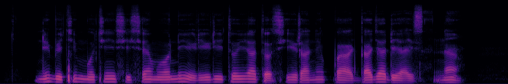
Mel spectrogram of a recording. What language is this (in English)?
Yoruba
